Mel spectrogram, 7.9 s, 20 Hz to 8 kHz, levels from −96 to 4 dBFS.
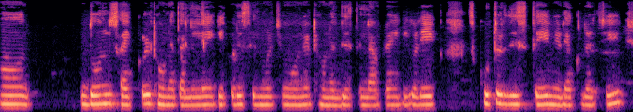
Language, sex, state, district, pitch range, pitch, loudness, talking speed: Marathi, female, Maharashtra, Dhule, 215-230 Hz, 225 Hz, -17 LUFS, 130 wpm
